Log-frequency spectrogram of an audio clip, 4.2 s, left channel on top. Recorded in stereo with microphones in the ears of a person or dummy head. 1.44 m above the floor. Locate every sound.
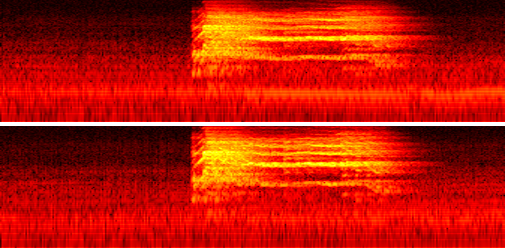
1.6 s a scream: 30° right (ahead or behind), 3 m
